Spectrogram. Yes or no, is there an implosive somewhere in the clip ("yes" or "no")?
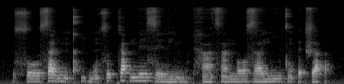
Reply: no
